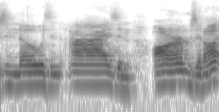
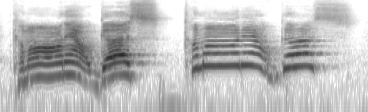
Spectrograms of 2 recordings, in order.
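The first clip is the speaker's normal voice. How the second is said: sweet, coaxing, very high-pitched calling out; 10 semitones higher, 7 dB louder than usual. Leading everyone to call out Gus the Muskrat: sweet voice. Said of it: "Let's call him out in a sweet voice".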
